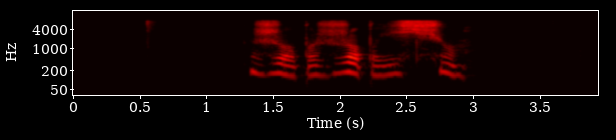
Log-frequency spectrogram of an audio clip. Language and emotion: Russian, angry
